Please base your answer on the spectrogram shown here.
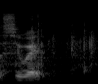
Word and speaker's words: suet: like what the is sue it and maybe i'm pronouncing it wrong some people pronounce it more like soot so it's like so i just call it suet um he the butcher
